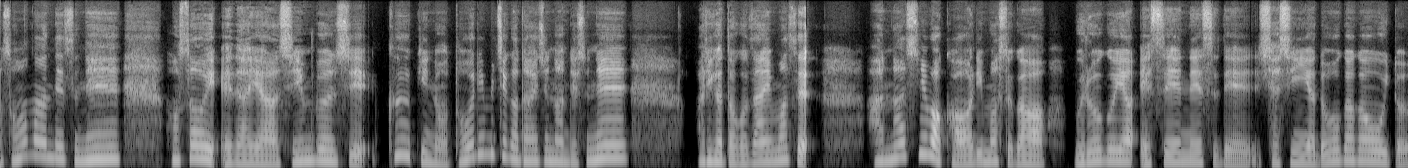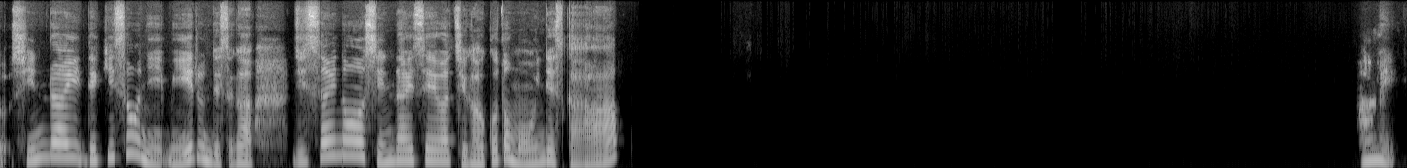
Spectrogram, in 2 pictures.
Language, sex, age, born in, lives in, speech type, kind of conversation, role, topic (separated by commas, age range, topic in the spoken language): Japanese, female, 55-59, Japan, Japan, read, expert-assistant, asker, 登山やキャンプに関する情報源の信頼性はどのように判断できますか？たとえば、人気のブログやSNSのアドバイスは本当に安全なのでしょうか。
